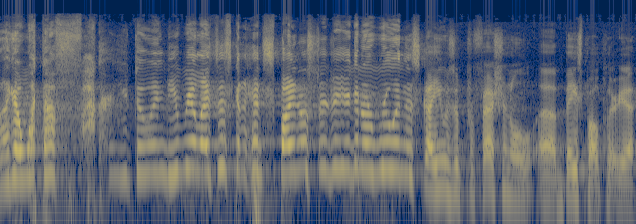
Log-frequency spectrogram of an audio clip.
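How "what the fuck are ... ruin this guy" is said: put-on, very high, enraged, furious screaming tirade. Retelling how a surgeon called on the phone: imitating someone screaming. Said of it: "He was screaming at me so loud".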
